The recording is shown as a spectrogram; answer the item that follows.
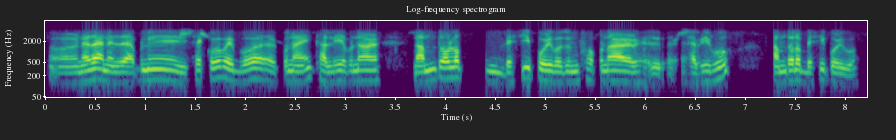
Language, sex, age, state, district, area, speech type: Assamese, male, 18-30, Assam, Sivasagar, rural, conversation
